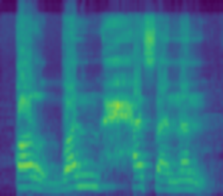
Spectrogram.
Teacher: تنوین کے بعد حا ہے, یہاں پر اظہار ہوگا, بغیر گنہ کے پڑھیں گے. · قاف موٹا ہوگا, را بھی موٹا ہوگا, ضاد بھی موٹا ہوگا, سب موٹا ہوگا یہاں پر.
